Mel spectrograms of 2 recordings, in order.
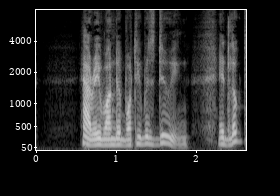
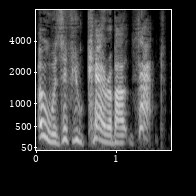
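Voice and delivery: put-on higher, scornful girl's voice; scoffing Hermione; 10 semitones higher, 5 dB louder than usual. Hermione scoffing at Ron after the kitchen. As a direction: scoff it dismissively. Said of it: "scoffed Hermione".

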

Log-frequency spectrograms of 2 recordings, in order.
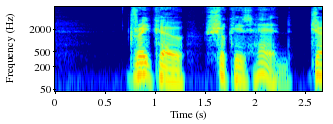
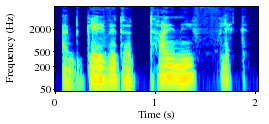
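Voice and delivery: ordinary delivery, nothing marked

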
